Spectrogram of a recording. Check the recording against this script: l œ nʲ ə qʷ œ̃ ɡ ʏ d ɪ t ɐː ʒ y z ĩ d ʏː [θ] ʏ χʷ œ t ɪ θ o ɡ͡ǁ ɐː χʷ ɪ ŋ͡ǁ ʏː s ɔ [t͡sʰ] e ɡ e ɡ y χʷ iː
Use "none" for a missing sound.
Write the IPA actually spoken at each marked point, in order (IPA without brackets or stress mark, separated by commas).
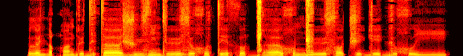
z, t͡ʃ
